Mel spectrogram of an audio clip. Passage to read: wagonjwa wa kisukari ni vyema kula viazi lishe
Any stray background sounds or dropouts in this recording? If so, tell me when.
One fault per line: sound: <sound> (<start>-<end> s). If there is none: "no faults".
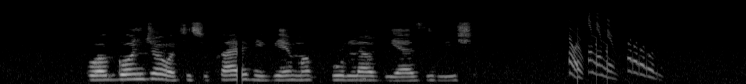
sound: dropout (2.4-2.4 s)
sound: chirp (5.7-6.6 s)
